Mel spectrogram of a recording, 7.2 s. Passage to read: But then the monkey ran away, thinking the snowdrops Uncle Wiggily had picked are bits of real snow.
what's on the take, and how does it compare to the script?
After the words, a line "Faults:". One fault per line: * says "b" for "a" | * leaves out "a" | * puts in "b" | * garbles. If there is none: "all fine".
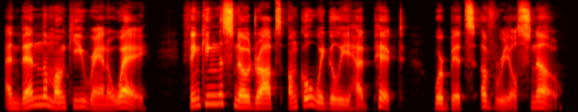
And then the monkey ran away, thinking the snowdrops Uncle Wiggily had picked were bits of real snow.
Faults:
* says "And" for "But"
* says "were" for "are"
